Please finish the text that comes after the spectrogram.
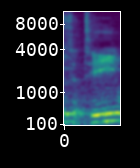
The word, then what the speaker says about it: sati: We have words like tattoo, sati, where the final stress, final primary stress.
